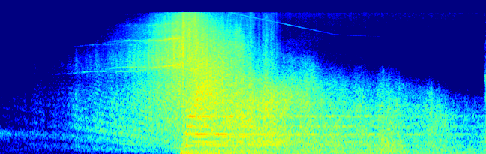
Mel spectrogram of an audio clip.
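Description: A jet roars past close by with a rising whoosh.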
